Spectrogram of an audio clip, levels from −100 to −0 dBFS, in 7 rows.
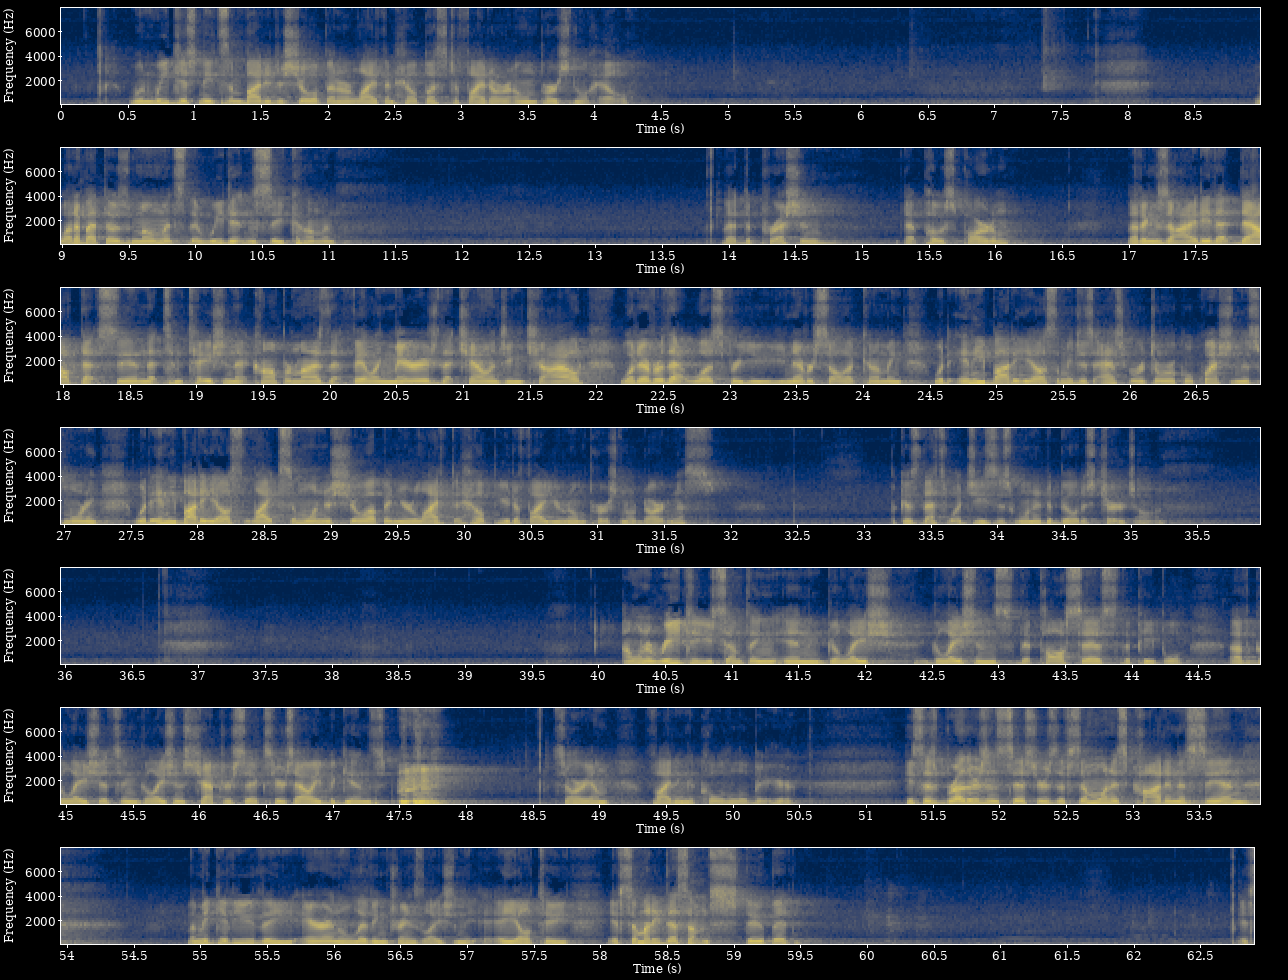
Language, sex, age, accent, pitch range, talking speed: English, male, 40-59, American, 125-170 Hz, 155 wpm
